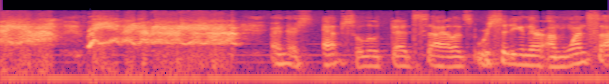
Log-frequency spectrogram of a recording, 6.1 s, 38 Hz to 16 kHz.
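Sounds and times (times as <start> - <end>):
distant man yelling in the woods: 0.0 - 2.4
steady noise: 0.0 - 6.0
speech: 2.8 - 6.0.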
